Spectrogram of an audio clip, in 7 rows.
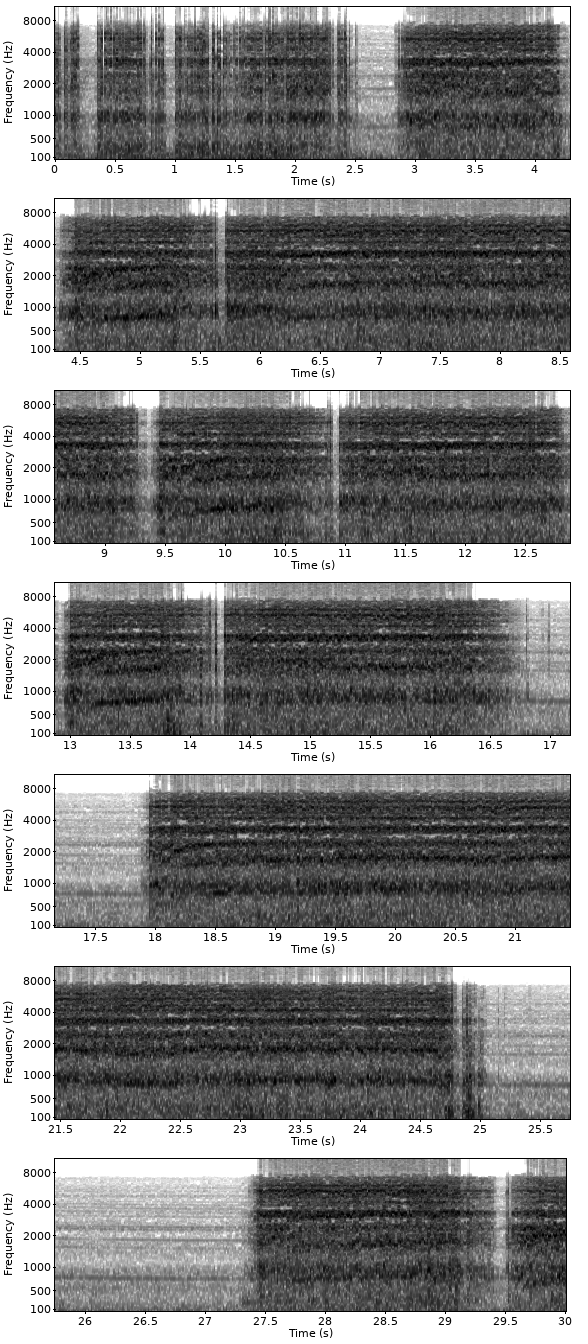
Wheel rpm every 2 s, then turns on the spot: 20, 70, 120, 180, 180, 130, 140, 150, 50, 170, 230, 220, 130, 20, 140.
0-2 8-10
